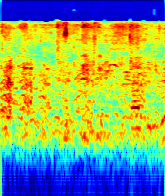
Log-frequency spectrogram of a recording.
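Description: Men chatting in a group, several voices overlapping with no single clear speaker.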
